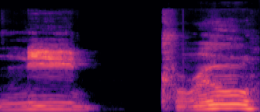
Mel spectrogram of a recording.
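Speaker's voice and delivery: halting, broken monster speech with "need" dragged out. Pounding its chest, the bugbear speaks broken Common. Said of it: "the big bugbear just goes... he understands some common, but not a lot".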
